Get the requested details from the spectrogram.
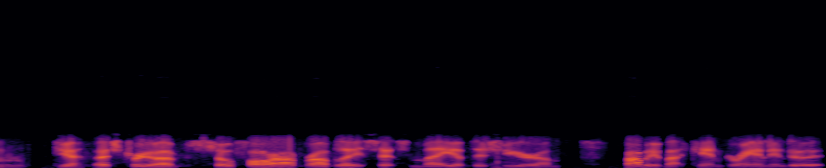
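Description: A man talks at a moderate pace and a fairly high pitch. His pitch variation is ordinary, but his loudness swings a lot. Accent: Southern US. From Tennessee. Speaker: truck driver. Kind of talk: call-in question. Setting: phone call.

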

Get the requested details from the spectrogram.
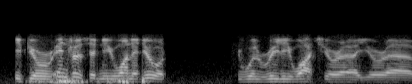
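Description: At a very fast pace, a man in an Irish accent talks with a medium pitch amid noticeable background noise. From Ireland. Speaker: caller. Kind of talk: casual chat.

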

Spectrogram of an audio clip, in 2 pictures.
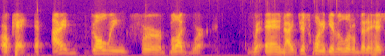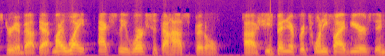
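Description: With an American accent, a man talks at a fairly slow pace, at medium pitch and with ordinary pitch variation. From New Jersey. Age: 60s. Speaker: caller. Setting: phone call. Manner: excitable.

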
